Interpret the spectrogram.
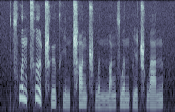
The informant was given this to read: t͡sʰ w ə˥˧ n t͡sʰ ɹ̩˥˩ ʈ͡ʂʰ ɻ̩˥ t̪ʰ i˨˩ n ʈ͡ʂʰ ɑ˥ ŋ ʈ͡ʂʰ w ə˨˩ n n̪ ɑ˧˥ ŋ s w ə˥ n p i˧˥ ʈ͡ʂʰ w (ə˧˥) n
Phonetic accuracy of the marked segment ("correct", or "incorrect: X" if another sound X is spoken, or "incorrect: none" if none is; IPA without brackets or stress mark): incorrect: a˧˥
